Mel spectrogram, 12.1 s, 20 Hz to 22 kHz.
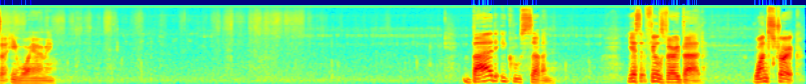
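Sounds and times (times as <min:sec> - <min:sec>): paper sheet rustling: 0:00.7 - 0:04.7.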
